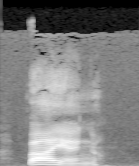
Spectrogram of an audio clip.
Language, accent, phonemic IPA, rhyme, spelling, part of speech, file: English, US, /ˈbaɪ.ɪŋ/, -aɪɪŋ, buying, verb / noun, En-us-buying.ogg
- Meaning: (verb) present participle and gerund of buy; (noun) The act of making a purchase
